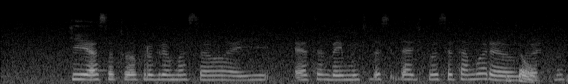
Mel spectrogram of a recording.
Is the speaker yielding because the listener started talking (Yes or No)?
Yes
